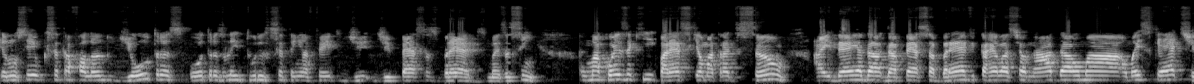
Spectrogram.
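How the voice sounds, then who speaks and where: A man's voice: high voice, fairly even intonation, fairly quick, pushed and bright. A man with a Brazilian accent talking reflectively as an interview guest, repeating words as he thinks aloud. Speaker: guest playwright.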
